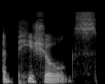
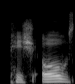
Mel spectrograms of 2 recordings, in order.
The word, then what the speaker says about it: Piseogs: It is pronounced Piseogs. Piseogs, nothing to do with taking a pish.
